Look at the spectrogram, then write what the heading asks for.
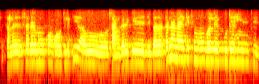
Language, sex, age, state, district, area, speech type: Odia, male, 30-45, Odisha, Khordha, rural, conversation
